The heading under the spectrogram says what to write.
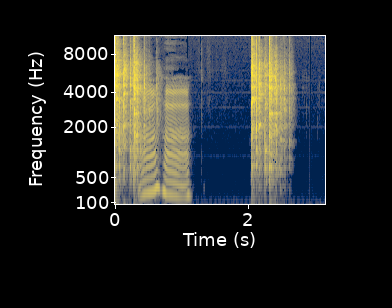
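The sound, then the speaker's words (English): Hard stone dice clatter and rattle across a tabletop in a short burst as they are rolled for a vigor check in a game, a voice briefly exclaims, then a second rolling clatter follows after a pause, fairly loud. “Ooh, that's them stone dice.”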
